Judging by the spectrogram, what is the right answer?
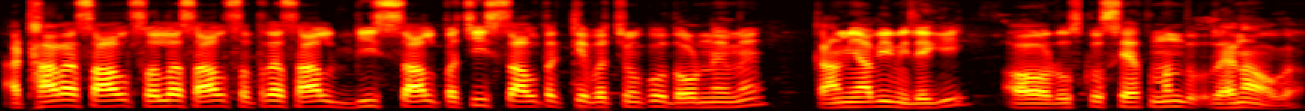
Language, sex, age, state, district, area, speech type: Urdu, male, 60+, Bihar, Supaul, rural, spontaneous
